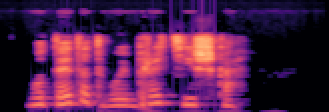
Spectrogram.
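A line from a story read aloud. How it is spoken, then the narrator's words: Plain, father. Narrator (Russian): сказал мне отец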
